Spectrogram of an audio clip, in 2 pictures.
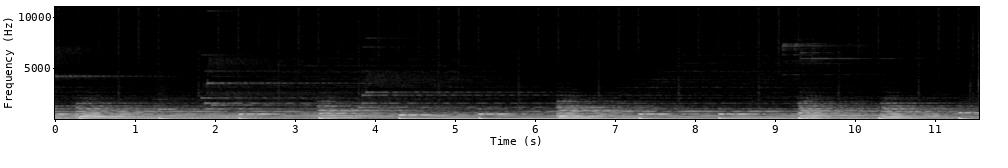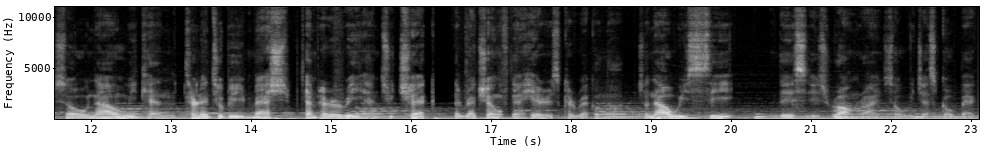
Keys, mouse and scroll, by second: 0.3 click, 0.8 scroll up 4, 1.0 click, 1.2 click, 1.4 scroll down 3, 1.5 middle click, 1.8 click, 1.9 shift+a, 3.3 scroll up 1, 3.4 middle click, 3.6 click, 3.8 scroll up 6, 3.9-4.9 middle drag, 4.9 click, 5.3 click, 6.1-6.7 drag, 7.3-8.5 drag, 10.3 click, 11.2 scroll down 2, 11.3 middle click, 11.9 scroll up 1, 15.1-19.5 middle drag, 19.5-19.8 scroll down 2, 19.8-21.3 middle drag, 21.3-21.8 scroll up 1, 21.8 scroll down 1, 22.1-23.1 middle drag.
